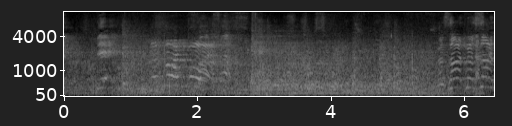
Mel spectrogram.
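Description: Men shouting short calls across a football pitch during play, with several voices overlapping, over a steady outdoor background noise.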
